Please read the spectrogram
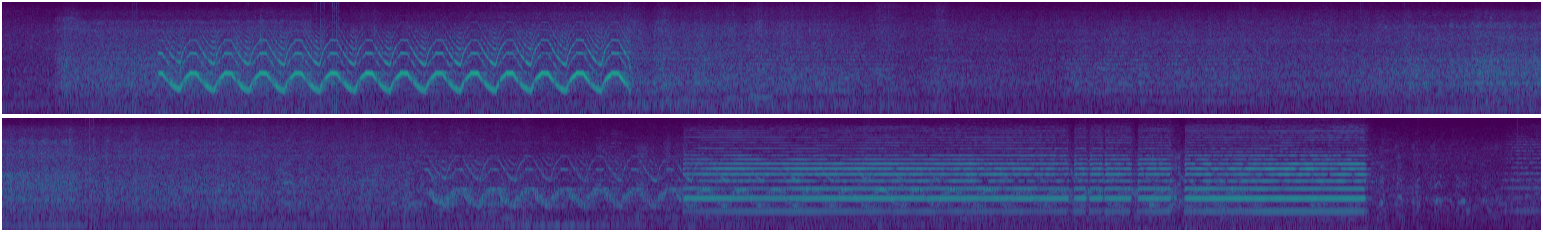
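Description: Emergency-vehicle siren warbling fast, rising and falling about two or three times a second, for about five seconds. It sounds again briefly later and gives way to a steady vehicle horn note held for about six seconds near the end.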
